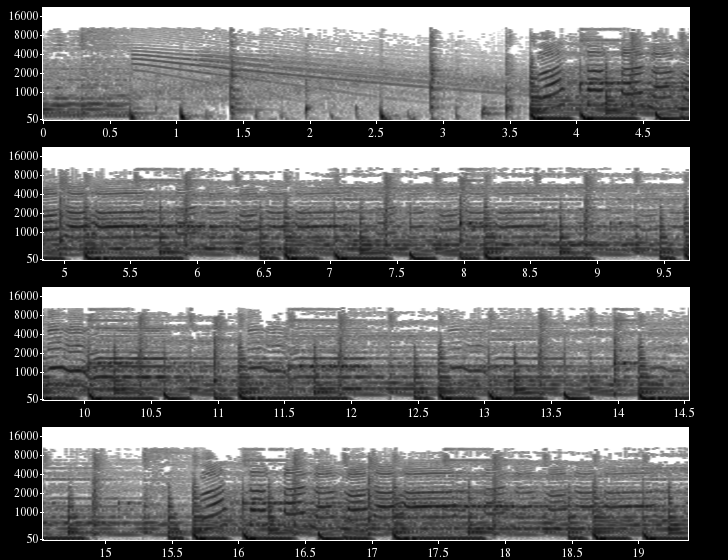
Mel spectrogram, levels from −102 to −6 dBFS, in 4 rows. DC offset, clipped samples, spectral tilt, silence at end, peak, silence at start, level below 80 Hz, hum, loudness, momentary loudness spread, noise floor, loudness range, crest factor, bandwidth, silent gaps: under 0.1%; under 0.1%; -5.5 dB/octave; 0 s; 0 dBFS; 0 s; -22 dBFS; none; -19 LUFS; 12 LU; -38 dBFS; 3 LU; 18 dB; 10.5 kHz; none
